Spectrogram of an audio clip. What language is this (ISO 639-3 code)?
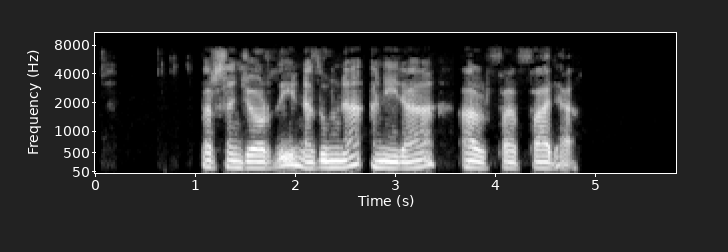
cat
